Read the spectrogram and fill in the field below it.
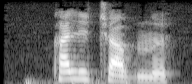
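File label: "каличавны" Komi, female; kpv audio dict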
